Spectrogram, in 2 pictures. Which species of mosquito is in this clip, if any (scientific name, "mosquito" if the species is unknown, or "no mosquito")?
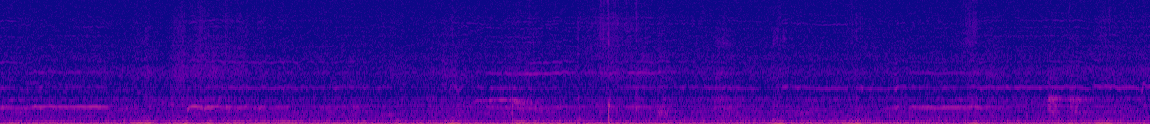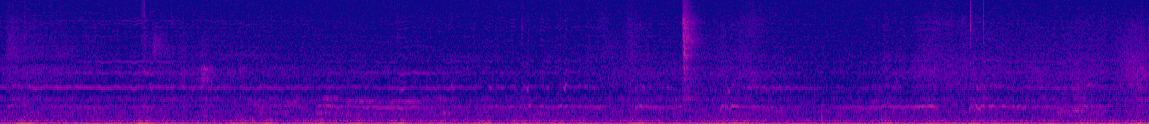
Anopheles funestus s.s.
